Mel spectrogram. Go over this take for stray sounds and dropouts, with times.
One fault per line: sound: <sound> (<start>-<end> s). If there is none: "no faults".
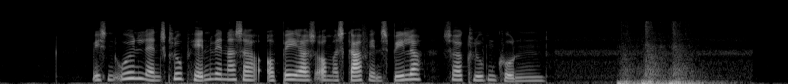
sound: thud (6.2-7.4 s)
